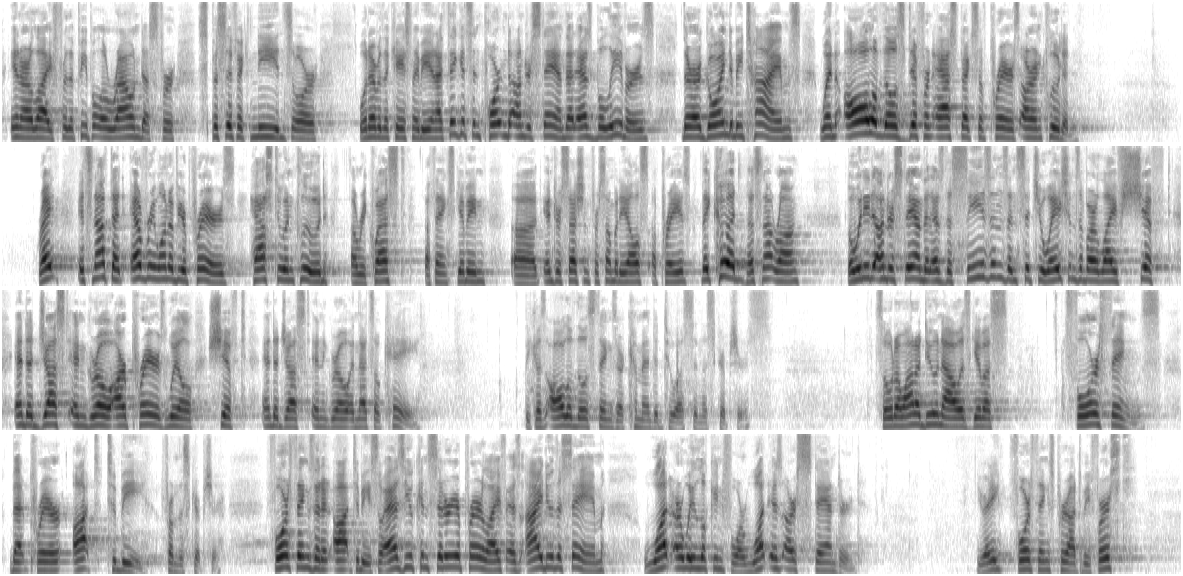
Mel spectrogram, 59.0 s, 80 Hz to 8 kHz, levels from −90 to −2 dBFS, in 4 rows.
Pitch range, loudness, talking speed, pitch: 180-225 Hz, -25 LUFS, 175 wpm, 200 Hz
